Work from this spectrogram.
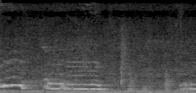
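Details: Pet poodle grows agitated while watching someone eat, giving a run of high, wavering whines that slide up and down, with a soft background hum.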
